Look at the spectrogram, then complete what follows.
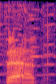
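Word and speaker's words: ב: also within a word the letter bet is pronounced as bet when it has a dot inside this dot is called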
